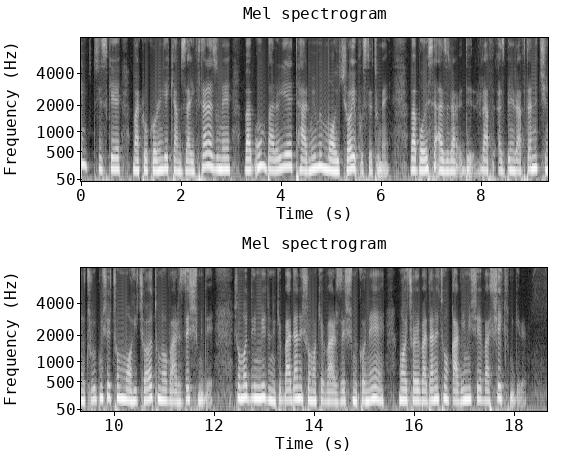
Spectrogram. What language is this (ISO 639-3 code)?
fas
